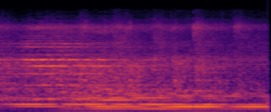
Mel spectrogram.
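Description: A live rock band playing, with long held chords.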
